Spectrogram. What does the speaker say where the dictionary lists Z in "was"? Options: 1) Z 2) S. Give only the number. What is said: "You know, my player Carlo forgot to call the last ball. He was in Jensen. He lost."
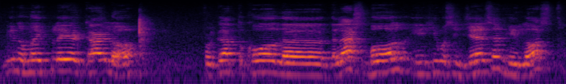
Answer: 2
